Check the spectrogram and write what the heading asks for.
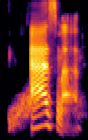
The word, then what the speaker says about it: asthma: Asthma. Asthma. Asthma. So this word has very interesting spelling. There's a th in the middle, but we don't say am asma, we say asthma.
